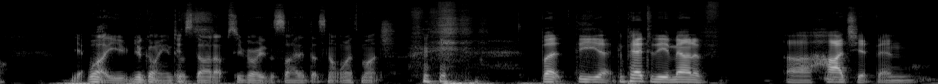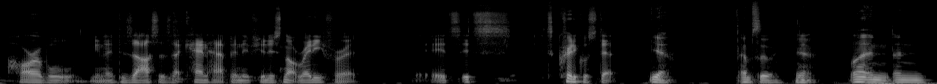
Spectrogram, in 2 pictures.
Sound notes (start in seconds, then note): 4.1 laughter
